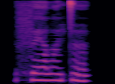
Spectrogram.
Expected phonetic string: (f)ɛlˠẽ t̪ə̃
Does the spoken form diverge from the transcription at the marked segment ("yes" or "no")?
no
